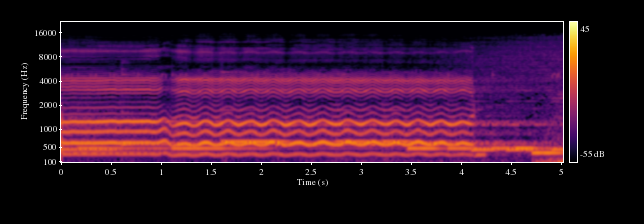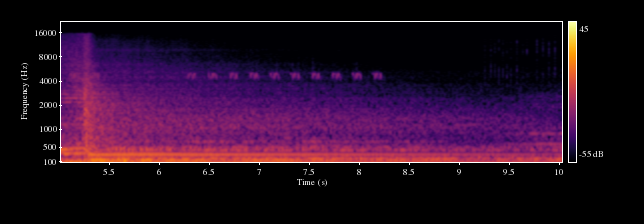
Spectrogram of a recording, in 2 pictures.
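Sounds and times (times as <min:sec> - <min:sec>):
gamelan music: 0:03.9 - 0:10.0.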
